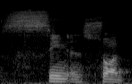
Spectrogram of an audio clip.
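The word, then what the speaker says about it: سين: And as it says here in the slides, Seen pronounced like seen, the word seen in English.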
